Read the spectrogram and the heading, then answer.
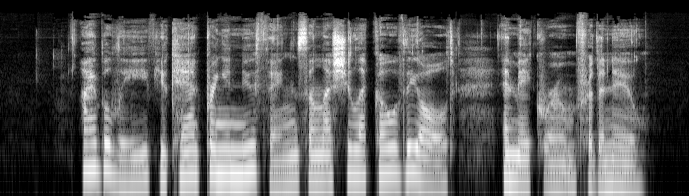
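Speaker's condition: No condition

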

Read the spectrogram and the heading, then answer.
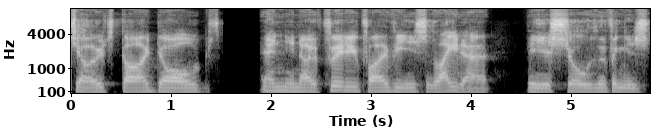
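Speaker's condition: Cerebral palsy; congenital

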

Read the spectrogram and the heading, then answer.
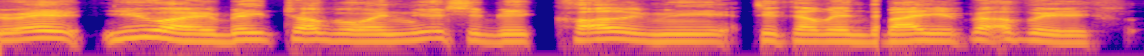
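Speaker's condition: Cerebral palsy; congenital, affects speech, motor skills and muscle movement

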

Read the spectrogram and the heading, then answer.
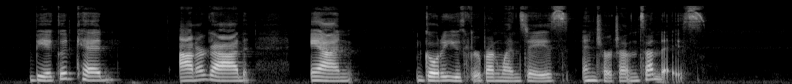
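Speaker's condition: No condition

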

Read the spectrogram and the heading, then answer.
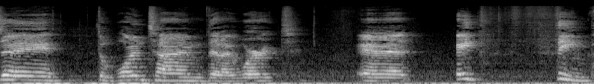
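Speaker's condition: Stutter; persistent stutter, said not to go away; long block on a word, someone suggested a different voice, tries game show host voice; prolonged sounds, blocks

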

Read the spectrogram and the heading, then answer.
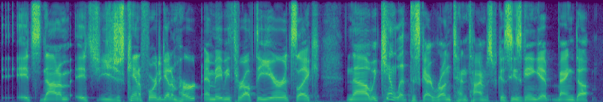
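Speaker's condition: No condition

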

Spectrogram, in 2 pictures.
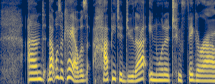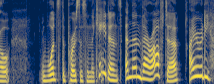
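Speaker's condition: No condition

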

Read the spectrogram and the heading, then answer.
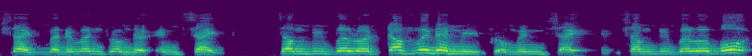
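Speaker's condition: Cerebral palsy; from birth, breech delivery, ordered c-section not done, head stuck about 90 seconds, given 24 hours to live; turning 27, learned public speaking through Toastmasters; hyperreactive body when nervous on stage, strong shaking, spasms, abnormal breathing, fear of public speaking

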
